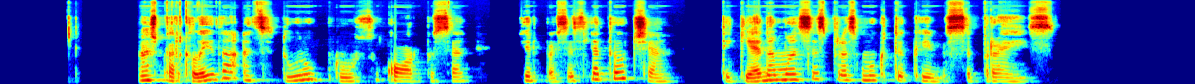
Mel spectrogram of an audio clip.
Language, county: Lithuanian, Kaunas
